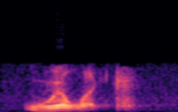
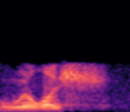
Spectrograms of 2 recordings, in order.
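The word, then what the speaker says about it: Willich: Willick, as if with a K. – It's spelled with an H, but it has the K sound. Some people call him August Willish, but I think the most popular pronunciation is August Willick.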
